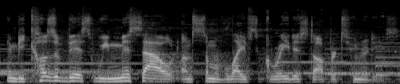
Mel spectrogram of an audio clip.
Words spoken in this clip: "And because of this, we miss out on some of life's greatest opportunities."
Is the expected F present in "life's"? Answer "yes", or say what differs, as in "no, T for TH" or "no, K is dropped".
yes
